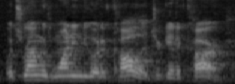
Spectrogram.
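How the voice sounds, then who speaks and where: Brief: lively chatty boy of twelve, teasing, quick to talk; a man voices him in an audiobook. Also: a little high, a little hiss or hum, close to an everyday voice.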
